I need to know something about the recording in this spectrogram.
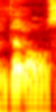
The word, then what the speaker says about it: victuals: Southern Israel vittles is spelled v-i-c-t-u-a-l-s but it's pronounced of vittles so sit down and have some vittles with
